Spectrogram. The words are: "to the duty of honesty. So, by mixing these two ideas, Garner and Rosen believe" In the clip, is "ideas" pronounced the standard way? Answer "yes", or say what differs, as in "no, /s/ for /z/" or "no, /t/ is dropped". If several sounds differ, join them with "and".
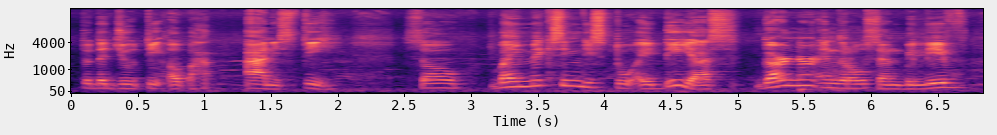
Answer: no, /s/ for /z/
